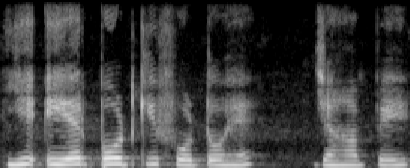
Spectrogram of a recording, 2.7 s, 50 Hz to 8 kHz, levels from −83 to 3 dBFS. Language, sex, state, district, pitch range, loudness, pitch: Hindi, female, Madhya Pradesh, Umaria, 235-275 Hz, -15 LUFS, 255 Hz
